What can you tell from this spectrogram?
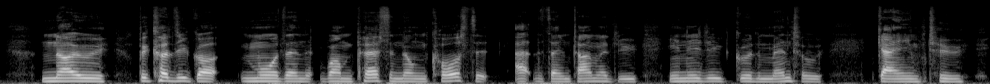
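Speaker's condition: Cerebral palsy; diagnosed at 12 months at Westmead Hospital, ski poles hard to place; at diagnosis told may never walk or talk

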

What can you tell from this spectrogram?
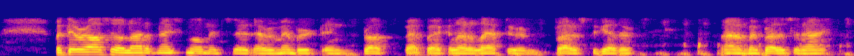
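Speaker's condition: Parkinson's; shaky voice, may stumble on words

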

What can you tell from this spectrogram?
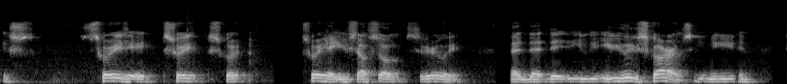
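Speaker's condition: Parkinson's disease; on Parkinson's medication, problems walking, broken arm

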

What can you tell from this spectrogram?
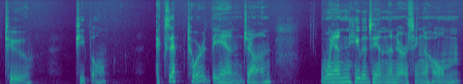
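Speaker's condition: Spasmodic dysphonia; in Portland

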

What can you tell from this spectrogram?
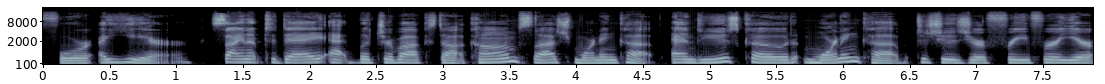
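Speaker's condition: No condition

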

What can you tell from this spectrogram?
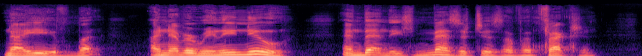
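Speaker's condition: ALS; does better as the day progresses

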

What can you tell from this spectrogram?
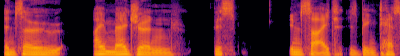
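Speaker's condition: Cleft lip and palate; congenital, familial, father and brother Nigel also affected; speech impediment of sorts, less polished

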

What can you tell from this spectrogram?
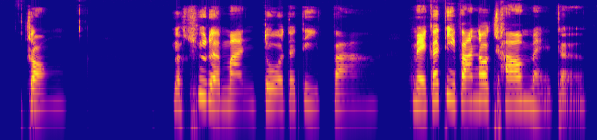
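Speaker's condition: Congenital hearing impairment; congenital cochlear underdevelopment

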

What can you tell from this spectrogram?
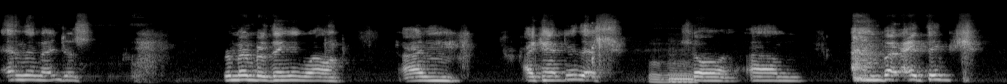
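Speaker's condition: Cerebral palsy; from birth, wheelchair user

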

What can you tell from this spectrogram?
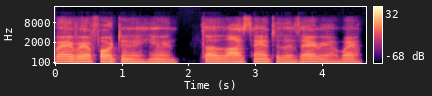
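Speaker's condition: ALS; voice still clear, uncertain how long clear speech will last, voice banking largely completed

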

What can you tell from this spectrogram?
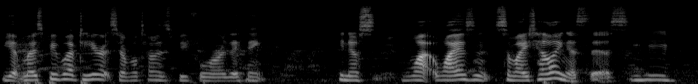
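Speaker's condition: No condition

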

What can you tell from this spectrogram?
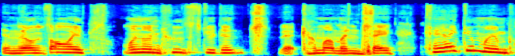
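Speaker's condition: Cerebral palsy; speech affected

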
